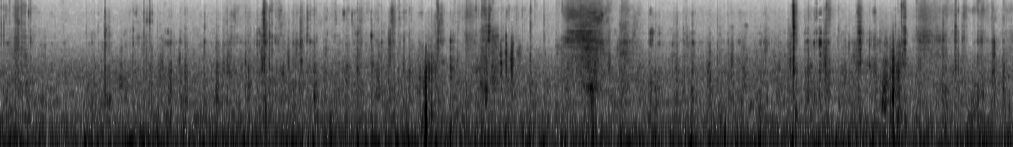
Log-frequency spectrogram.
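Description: Close-miked eating: biting into and chewing soft, fatty braised pork belly, with scattered wet mouth clicks and smacks and a short breathy slurp about six seconds in.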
